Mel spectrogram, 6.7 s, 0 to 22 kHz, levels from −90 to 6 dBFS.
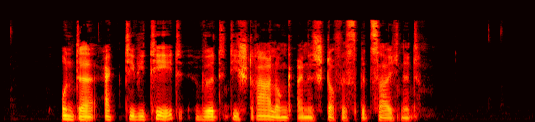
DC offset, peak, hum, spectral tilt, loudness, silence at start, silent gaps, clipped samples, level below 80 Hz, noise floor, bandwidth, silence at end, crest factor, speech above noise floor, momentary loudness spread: under 0.1%; -2 dBFS; none; -3.5 dB/octave; -26 LUFS; 0.75 s; none; under 0.1%; -48 dBFS; -78 dBFS; 11.5 kHz; 1.45 s; 26 dB; 52 dB; 9 LU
